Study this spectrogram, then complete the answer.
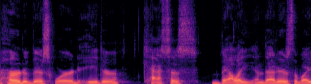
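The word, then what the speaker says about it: casus belli: okay I'd never heard of this word either Cassis belly and that is the way you pronounce it casses belly it's an act or event that provokes or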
